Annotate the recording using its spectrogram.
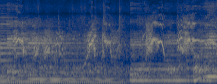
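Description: Live band playing a song intro: sustained low chords, changing about two and a half seconds in, with short high rising-and-falling whoops from the crowd over them.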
